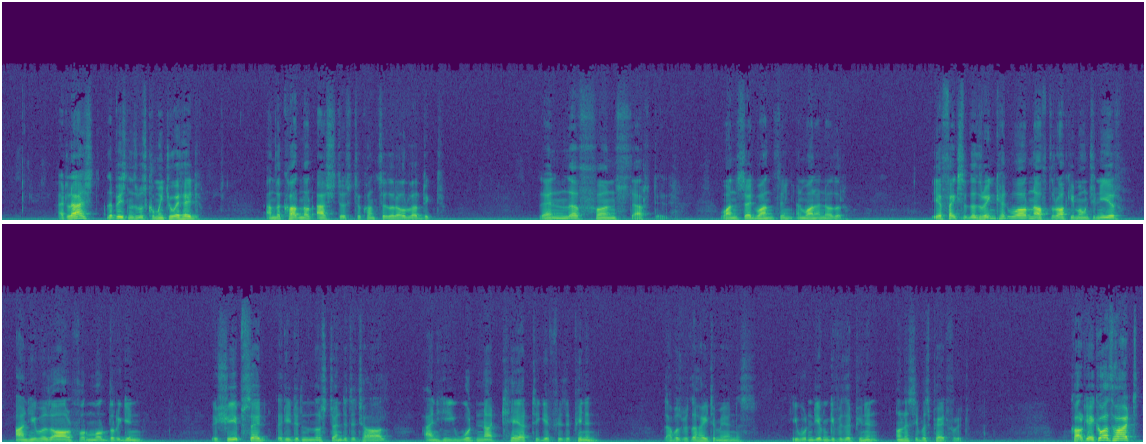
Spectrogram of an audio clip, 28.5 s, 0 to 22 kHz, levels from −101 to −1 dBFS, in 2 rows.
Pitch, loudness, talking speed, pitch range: 120 Hz, -26 LUFS, 180 wpm, 100-145 Hz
